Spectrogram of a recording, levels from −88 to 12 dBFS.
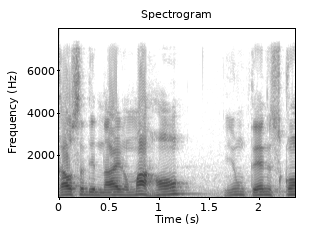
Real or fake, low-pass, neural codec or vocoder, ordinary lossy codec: real; 7.2 kHz; none; none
